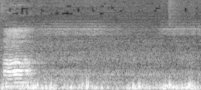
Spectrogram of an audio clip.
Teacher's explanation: उदाहरण के लिए देखें आ, ये ह्रस्व है लेकिन दीर्घ है, इसको कहेंगे आ। इसमें हमारा जो मुंह है वो ज्यादा खुलता है।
